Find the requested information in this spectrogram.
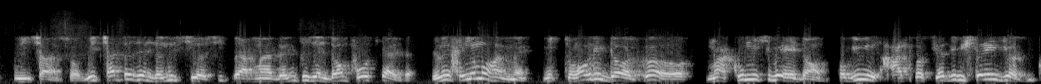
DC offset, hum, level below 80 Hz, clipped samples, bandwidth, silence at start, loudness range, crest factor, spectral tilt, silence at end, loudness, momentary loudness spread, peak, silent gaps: under 0.1%; none; -58 dBFS; under 0.1%; 9 kHz; 0.15 s; 1 LU; 10 dB; -7 dB/octave; 0.05 s; -18 LUFS; 4 LU; -6 dBFS; none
